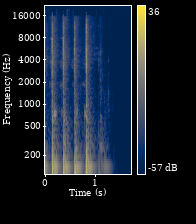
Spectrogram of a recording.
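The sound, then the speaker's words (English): Four firm, evenly spaced knocks on a door, heavy, with a deep wooden thud to each, then silence. “I'm on somebody at the door and shit.”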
